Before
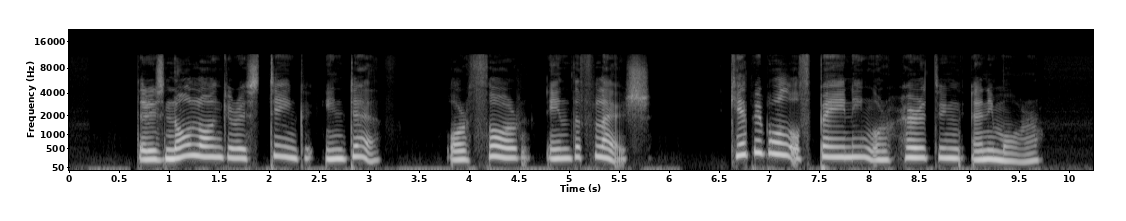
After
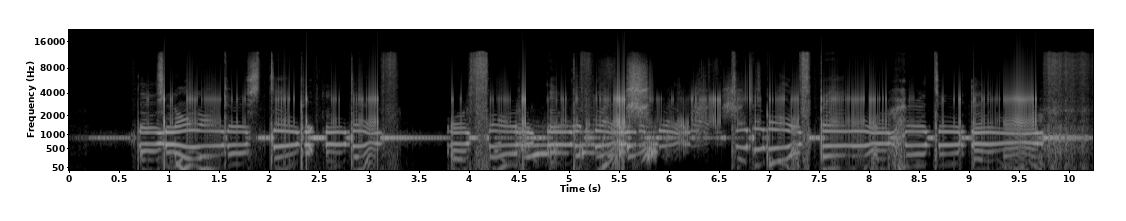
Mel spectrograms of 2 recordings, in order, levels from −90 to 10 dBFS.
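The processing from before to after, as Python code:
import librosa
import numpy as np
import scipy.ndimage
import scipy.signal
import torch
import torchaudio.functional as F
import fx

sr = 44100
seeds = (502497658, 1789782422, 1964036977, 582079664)

y = fx.rattle_buzz(x, sr, strikes_db=-30.0, level_db=-8.0)
y = fx.over_compress(y, sr, threshold_db=-25.0, ratio=-1.0)
y = fx.rotary_switch(y, sr, hz=0.75, then_hz=6.0, switch_at_s=3.16)
y = y * np.sin(2.0 * np.pi * 870.0 * np.arange(len(y)) / sr)
y = fx.echo_stepped(y, sr, ms=319, hz=370.0, octaves=1.4, feedback_pct=70, wet_db=-1.5, at=(4.24, 6.89), fade=0.02)
y = fx.sustainer(y, sr, db_per_s=24.0)
y = y * 10.0 ** (-9.0 / 20.0)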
